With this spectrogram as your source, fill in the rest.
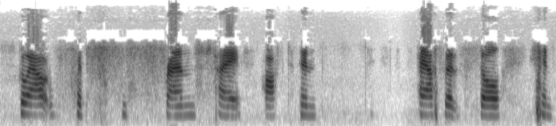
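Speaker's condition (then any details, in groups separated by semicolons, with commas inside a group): Stuttering; very severe third grade, worse high school, speakeasy from Dr. John Haskell, speech therapy helped core; device cuts stuttering about 95%, still stutters at sentence onset, worse around unfamiliar people, sometimes avoids talking; prolonged sounds, blocks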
